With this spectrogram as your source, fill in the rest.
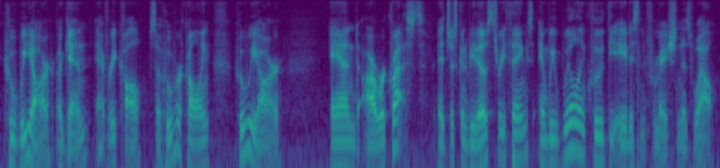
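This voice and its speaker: A man's voice: mid-range voice, creaky. A man giving an informal instructional walkthrough as a flight trainer, explaining each step and repeating key points for emphasis.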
